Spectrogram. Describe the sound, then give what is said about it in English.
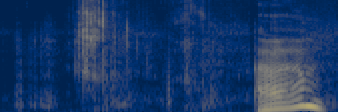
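Several crisp, irregular crunches of someone biting and chewing sweet, melon-scented potato crisps, followed by a short, loud, wavering voiced hum from the person eating. “Well, I'm just going to have to dive it's right crisps in.”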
